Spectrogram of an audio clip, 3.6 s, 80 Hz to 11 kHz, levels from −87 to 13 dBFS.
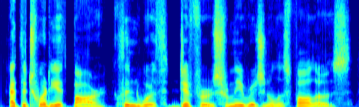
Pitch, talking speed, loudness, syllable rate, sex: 105 Hz, 185 wpm, -20 LUFS, 5.5 syllables/s, male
